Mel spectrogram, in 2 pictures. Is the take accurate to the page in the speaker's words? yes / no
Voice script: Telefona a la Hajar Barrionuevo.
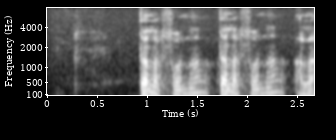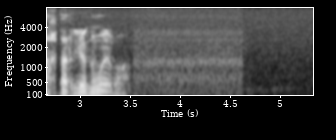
no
